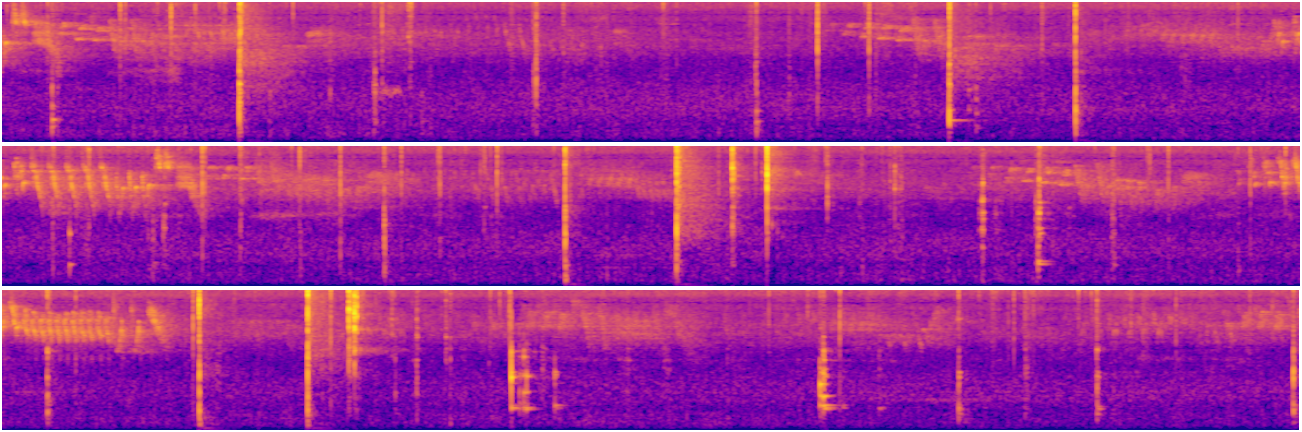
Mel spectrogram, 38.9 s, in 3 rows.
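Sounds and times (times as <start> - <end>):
axe chopping wood: 2.4 - 2.9, 9.4 - 10.0, 10.7 - 11.0, 18.6 - 18.8, 19.7 - 20.9, 27.9 - 28.2, 29.0 - 29.8.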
